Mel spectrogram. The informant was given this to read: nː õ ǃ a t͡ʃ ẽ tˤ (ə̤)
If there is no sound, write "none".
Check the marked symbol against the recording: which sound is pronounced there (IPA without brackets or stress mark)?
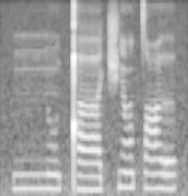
ə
